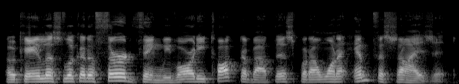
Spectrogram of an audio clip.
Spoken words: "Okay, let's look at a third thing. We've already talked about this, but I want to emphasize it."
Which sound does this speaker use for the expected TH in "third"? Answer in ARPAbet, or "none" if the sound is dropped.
TH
